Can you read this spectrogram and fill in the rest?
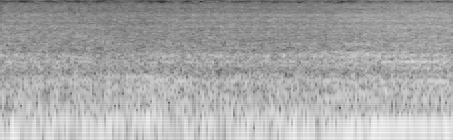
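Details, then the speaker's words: Toyota Wish after repairing overheating and weak A/C: smooth, even idle with the steady whoosh of the radiator cooling fan now running and no surging or knocking; cooling fan works normally again. "ลองดูตอนนี้พัดลมระบายความร้อนทำงานแล้วเรียบร้อยนะ"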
